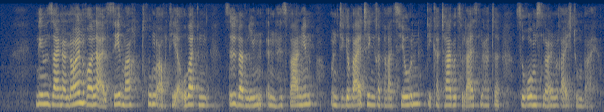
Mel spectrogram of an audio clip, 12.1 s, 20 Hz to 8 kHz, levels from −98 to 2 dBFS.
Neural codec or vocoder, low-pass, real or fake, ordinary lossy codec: codec, 16 kHz, 8 kbps, FunCodec, trained on LibriTTS, 25 frames a second; 7.2 kHz; fake; none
